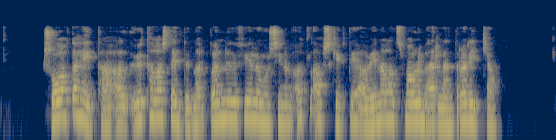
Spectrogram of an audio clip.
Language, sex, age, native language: Icelandic, female, 50-59, Icelandic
